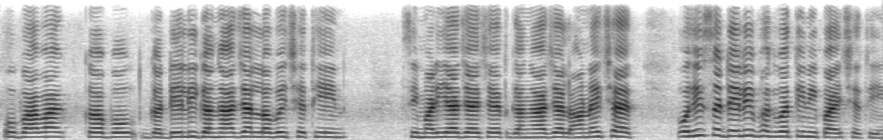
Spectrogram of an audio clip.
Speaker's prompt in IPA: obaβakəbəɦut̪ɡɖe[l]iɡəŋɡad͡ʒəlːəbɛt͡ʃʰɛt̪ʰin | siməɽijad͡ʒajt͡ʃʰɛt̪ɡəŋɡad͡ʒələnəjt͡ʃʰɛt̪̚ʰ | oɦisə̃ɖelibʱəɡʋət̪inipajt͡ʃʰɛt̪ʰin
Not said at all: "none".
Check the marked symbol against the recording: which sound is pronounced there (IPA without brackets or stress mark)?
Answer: l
